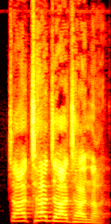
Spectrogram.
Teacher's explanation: तालब जो है तालू से बोलते हैं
